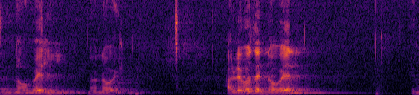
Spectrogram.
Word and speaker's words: Nobel: moda ahora otras cosas la pronunciación correcta es novel no hablemos del nobel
